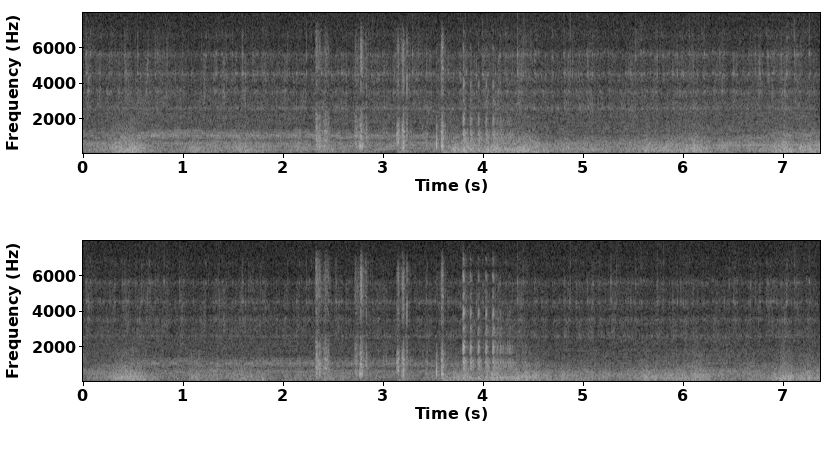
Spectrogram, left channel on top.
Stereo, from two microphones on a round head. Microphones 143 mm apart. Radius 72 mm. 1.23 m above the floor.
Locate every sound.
2.3 s running footsteps: 20° right (ahead or behind); by 3.7 s centre (ahead or behind)
3.8 s a cupboard door: 55° right (ahead or behind)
